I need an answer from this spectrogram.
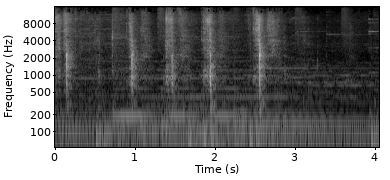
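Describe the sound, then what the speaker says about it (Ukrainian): Knife chopping an onion on a board, a steady series of sharp, close taps at a regular rhythm with no talking. "І цибулю нарізаємо не досить дрібненько."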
